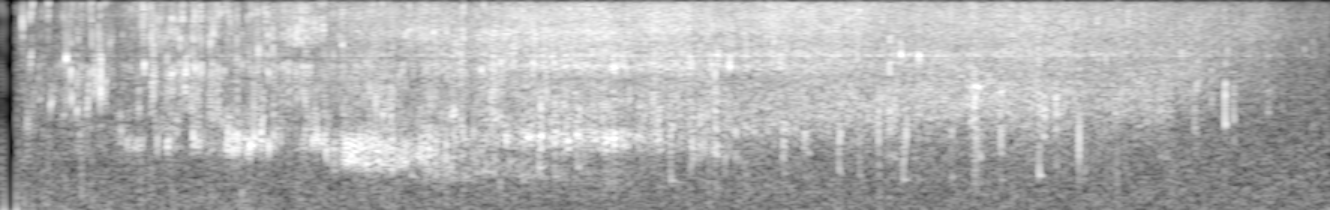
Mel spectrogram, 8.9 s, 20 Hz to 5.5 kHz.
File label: POUR SODA; 10,000 Graphics Pack Volume 1; Media Graphics International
